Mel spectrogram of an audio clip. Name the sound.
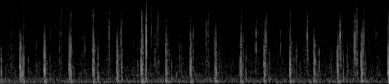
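running footsteps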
